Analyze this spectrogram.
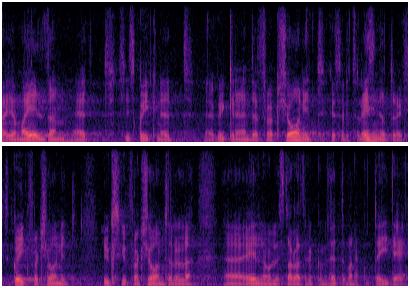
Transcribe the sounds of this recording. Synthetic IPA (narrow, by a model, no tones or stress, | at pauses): jɑmɑe̞ːld̪̥ɑne̞t̪siːskɤjkːˑne̞ːd̪̥ | kɤjkːinene̞nd̪̥e̞frɑk̚t̪sio̞ːnʲid̪̥ke̞sːolid̥̪sele̞s̬ʲind̪̥ɑt̪ːˑud̥̪eksi̥skɤjkˑfrɑk̚sio̞ːnʲid̪̥ | ykskifrɑk̚sio̞ːnse̞lːe̞lee̞ːlnəwlist̪ɑɡ̥ɑsiɾykːɑmisee̞t̪ːe̞pɑne̞kːˑu̥t̪ːˑeijt̪e̞ː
